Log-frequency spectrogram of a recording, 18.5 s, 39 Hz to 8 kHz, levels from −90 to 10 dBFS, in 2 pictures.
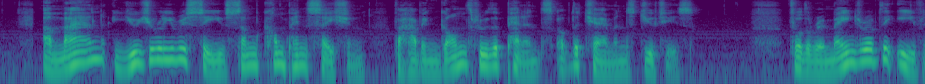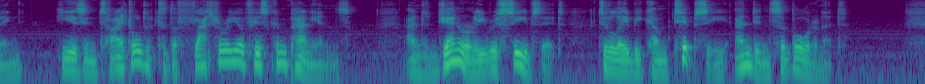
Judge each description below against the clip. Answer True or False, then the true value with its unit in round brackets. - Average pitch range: False (8.7 semitones)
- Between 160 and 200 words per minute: False (135 wpm)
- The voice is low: True (110 Hz)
